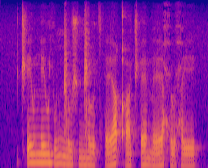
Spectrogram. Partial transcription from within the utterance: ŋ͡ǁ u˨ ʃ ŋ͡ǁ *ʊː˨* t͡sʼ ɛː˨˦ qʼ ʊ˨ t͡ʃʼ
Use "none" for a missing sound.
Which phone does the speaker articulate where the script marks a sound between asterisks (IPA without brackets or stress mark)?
ʊː˨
